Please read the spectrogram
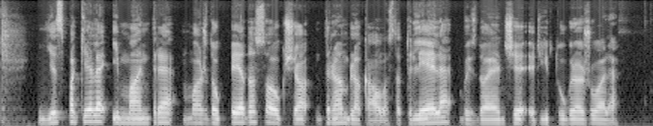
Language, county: Lithuanian, Šiauliai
